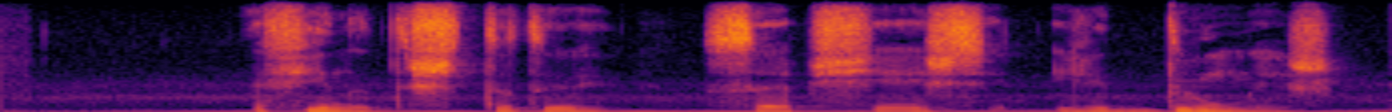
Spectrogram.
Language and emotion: Russian, angry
